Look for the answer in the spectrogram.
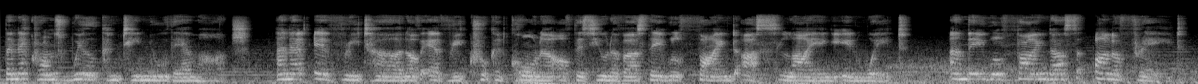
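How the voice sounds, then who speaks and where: A woman's voice: mid-range voice, a little slow, music in the background, natural voice. An actress playing a proud female alien elf seer and leader in a video game, speaking in a solemn, formal, commanding manner. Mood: proud resolve. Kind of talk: dramatic video game acting.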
